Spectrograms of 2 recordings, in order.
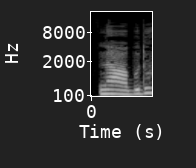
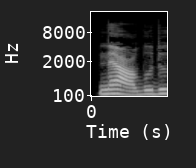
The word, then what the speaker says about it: نعبد: نعبدو کی ادائیگی میں عام طور پر 2 غلطیاں کی جاتی ہیں۔ نمبر 1، عین کے تلفظ کا خیال نہ رکھنا، یعنی نعبدو کو نعبدو پڑھنا، نعبدو کو نعبدو، نعبدو کو نعبدو کہہ دینا۔ نمبر 2، پیشوں کو مجہول پڑھنا اور دال کی پیش کو لمبا کر دینا، جیسے نعبدو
